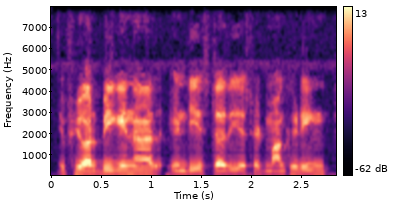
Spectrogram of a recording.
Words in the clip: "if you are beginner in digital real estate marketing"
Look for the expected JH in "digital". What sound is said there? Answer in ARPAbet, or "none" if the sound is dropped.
none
